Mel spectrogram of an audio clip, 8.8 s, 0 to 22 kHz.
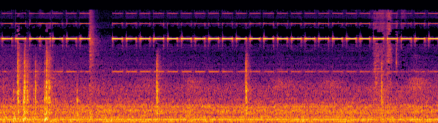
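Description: Drew Barrymore Beautiful 14-cup touchscreen coffee maker's control panel beeping in a rapid, steady string of short high beeps while the clock-set plus button is held and the time scrolls forward. The beeping breaks off for a moment about two seconds in, then resumes and stops near the end.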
